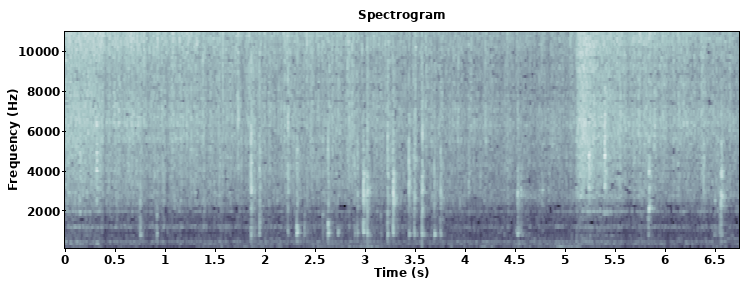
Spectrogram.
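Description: Ginger-garlic paste sizzling as it is spooned into hot oil in a clay pot, the hiss swelling at the start and again about five seconds in. Scattered clicks and scrapes of a spoon against the glass jar and pot run through it.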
